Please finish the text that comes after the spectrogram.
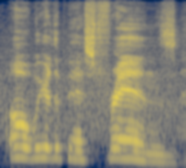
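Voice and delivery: sneering imitation of the rival team; mocking rivals. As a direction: mimic them like smug phonies. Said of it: "they promote".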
